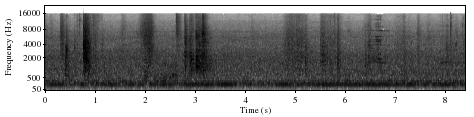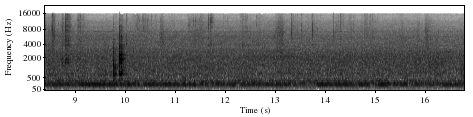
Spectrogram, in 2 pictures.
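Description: Metal clinks and knocks of a wire grill basket and a cleaver against a copper tray as a grilled fish is turned out and split open. The clinks are sharpest and most frequent in the first three seconds, with one more sharp clink about ten seconds in, over a steady low hum.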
